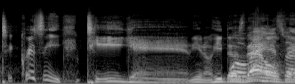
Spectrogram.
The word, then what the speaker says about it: Teigen: a long time ago last name is tigon not Teigen right so and that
